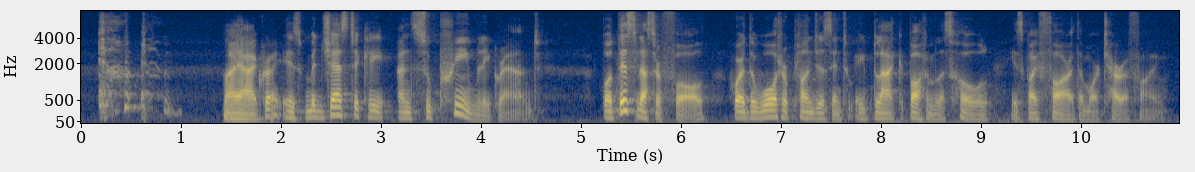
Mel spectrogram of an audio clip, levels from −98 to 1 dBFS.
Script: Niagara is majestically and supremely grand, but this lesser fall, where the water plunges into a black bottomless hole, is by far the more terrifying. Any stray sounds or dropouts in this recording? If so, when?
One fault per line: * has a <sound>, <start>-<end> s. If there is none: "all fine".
* has a cough, 0.2-1.0 s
